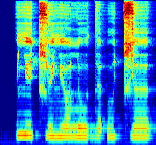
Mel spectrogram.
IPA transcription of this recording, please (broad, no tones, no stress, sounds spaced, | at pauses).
lʲ ə t͡ɕ ø lʲ ɔ l o d̪ ə ʔ u t͡ɕ ə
